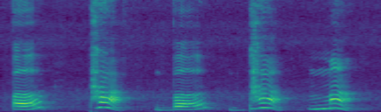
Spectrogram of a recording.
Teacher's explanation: सभी अक्षरों में आपके होंठ सट रहे हैं। अंदर में थोड़ा थोड़ा दांत, थोड़ा जीभ, थोड़ा दंत, तालु, सभी पार्टों का यूज़ हो रहा है, किंतु जो ये होंठ हैं इस वर्ग में सबसे ज़्यादा यूज़ हो रहे हैं। · आपके दोनों होंठ सटते हैं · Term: पा वर्ग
